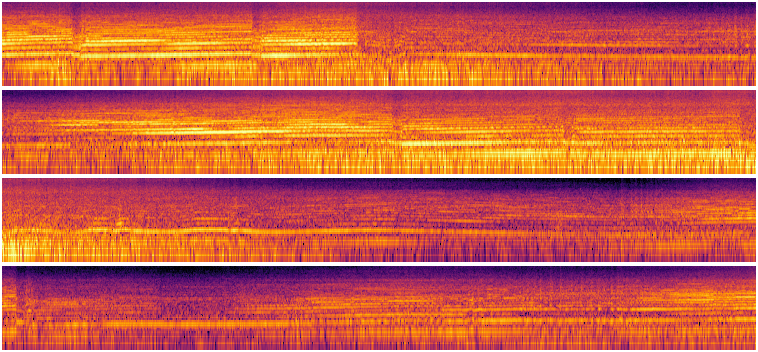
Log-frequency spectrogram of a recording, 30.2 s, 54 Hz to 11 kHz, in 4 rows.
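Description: Yamaha TZ250 two-stroke twin racing engine under hard acceleration, with wind rushing past the bike-mounted microphone. Early on the revs climb and drop sharply several times as it changes up through the gears. Later the pitch falls away for a corner and then climbs again.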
